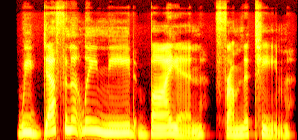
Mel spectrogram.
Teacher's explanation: The stress falls on buy in because that's the new important idea. This is called sentence stress and native speakers use it constantly almost unconsciously to guide the listener's attention to what matters most in a sentence. · We definitely need buy-in from the team. The stress falls on buy-in because that's the new, important idea.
